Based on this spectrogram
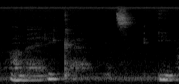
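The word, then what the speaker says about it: Amerika: America, it's E, okay?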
